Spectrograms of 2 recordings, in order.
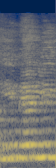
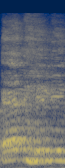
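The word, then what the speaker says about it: inhaling: করে ইনহেলিং and excelling উচ্চারণটা ইনহেলিং আমরা বলি ঠিকই সঠিক উচ্চারণটা এনহেলিং হয় হবে এনহিলিং অর্থাৎ শ্বাস গ্রহণ বা বর্জন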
